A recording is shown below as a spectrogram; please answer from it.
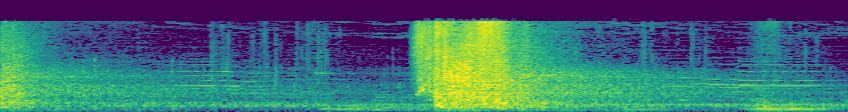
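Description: The Incendio fire spell is cast in Hogwarts Legacy, a sudden loud fiery whoosh that bursts out after a quiet stretch of low ambience and then fades into a rumbling tail.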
